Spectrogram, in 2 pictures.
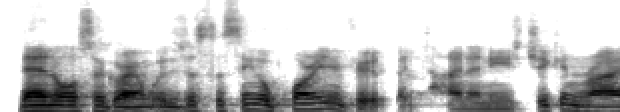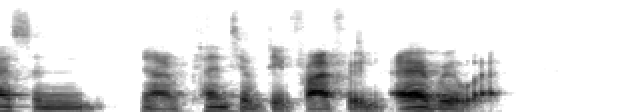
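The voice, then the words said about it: Australian accent. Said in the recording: “born in Australia, as you can tell from the accent”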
